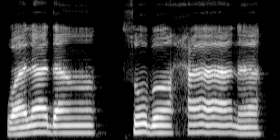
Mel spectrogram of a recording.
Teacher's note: اتَّخَذَ اللَّهُ وَلَدًا سُبْحَانَهُ، دال کے اوپر 2 زبر تنوین ہے، تنوین کے بعد سین ہے تو یہاں پر اخفا کریں گے، آواز ناک میں چھپائیں گے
